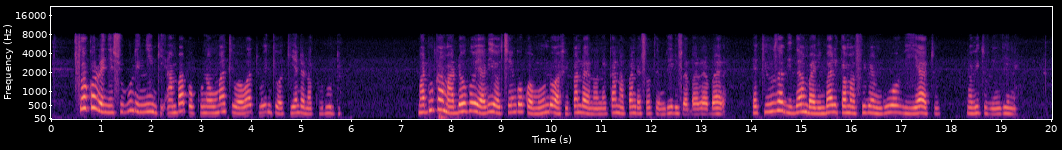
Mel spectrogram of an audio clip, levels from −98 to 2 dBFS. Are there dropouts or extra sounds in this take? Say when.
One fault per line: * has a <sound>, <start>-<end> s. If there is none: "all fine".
all fine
